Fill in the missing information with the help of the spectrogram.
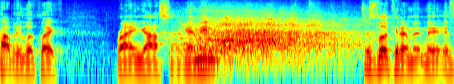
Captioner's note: laughter and applause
